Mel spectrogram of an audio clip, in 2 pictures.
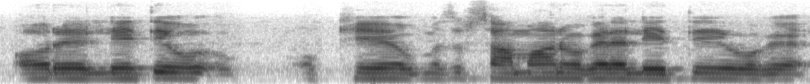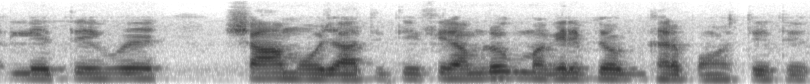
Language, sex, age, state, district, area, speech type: Urdu, male, 30-45, Delhi, South Delhi, rural, spontaneous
